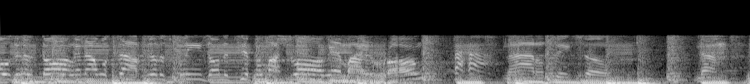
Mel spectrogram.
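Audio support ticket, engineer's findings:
Choppy, robotic patch at 3.68–4.01 s: five short holes, longest 18 ms, each smoothed over by repeating the preceding sound, about 65 ms concealed, roughly a fifth of the stretch. Repeated packet loss (robotic sound) in the jitter buffer/concealment stage. Audio is band-limited with nothing above 4 kHz, which fits a G.711 A-law call path at 64 kbps.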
